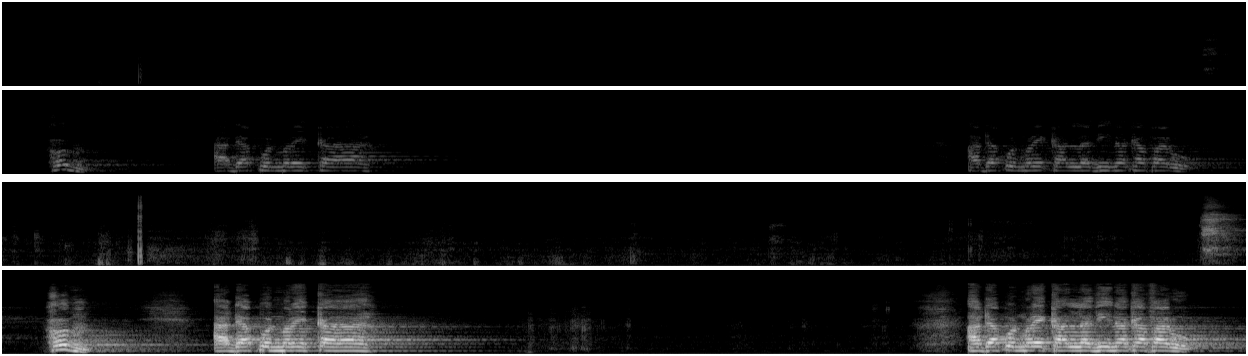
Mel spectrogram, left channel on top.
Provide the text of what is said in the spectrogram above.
Adapun mereka alladzina kafaru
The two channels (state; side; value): quieter; left; 28.1 dB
